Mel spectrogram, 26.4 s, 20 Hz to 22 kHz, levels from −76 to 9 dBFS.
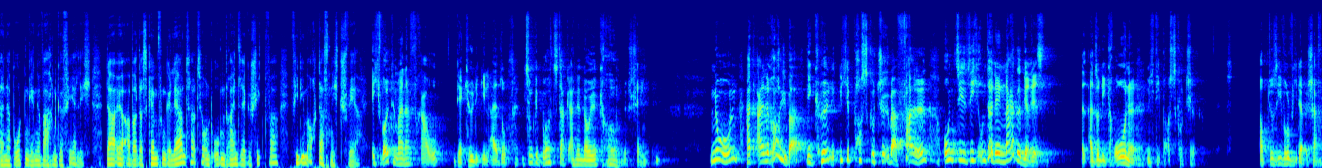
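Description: Repeated stalls (stutter) run from 12.43 to 13.69 s. Packets reached the receiver late or more slowly than playback used them, so its jitter buffer ran dry eleven times. Each time, the last sound was stretched forward until fresh audio arrived: about 210 ms in all, roughly 17% of that stretch, with the longest hold lasting 76 ms. Nothing is lost, but the sound drags and catches in a halting, stuttering rhythm.

A jitter buffer speed-up follows from 24.22 to 25.03 s. The buffer had built up more audio than it targets, so the receiver trimmed many tiny pitch-period-length pieces in quick succession, shedding about 70 ms. Playback runs at 108% speed while the pitch stays put, so this short passage sounds hurried and rushed forward rather than higher.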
